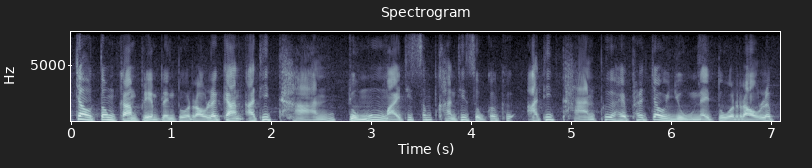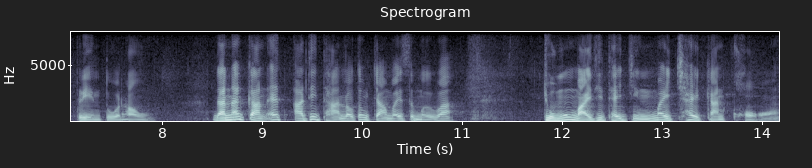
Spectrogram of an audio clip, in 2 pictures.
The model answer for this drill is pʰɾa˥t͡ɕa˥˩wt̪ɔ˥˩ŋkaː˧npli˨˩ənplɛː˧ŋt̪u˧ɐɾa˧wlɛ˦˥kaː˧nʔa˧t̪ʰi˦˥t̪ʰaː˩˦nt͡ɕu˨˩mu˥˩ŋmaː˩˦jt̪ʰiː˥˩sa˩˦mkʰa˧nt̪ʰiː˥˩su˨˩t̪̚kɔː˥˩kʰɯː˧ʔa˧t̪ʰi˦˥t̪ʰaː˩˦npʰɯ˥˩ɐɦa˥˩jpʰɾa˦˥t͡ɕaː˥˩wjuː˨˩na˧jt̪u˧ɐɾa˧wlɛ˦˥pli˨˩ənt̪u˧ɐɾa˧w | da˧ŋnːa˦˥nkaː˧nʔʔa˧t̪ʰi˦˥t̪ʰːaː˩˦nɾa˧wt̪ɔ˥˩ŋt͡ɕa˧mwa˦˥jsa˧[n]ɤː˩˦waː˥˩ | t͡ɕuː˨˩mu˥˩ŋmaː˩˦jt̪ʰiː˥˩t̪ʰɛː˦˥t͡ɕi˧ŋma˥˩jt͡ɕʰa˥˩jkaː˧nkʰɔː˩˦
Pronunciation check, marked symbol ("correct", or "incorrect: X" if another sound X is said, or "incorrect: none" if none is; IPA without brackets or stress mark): incorrect: m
